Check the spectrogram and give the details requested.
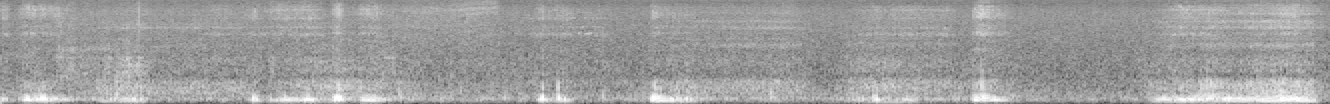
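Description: Repeated low, rough snoring breaths at an irregular rhythm, with soft snorts between, in a quiet room: snoring.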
